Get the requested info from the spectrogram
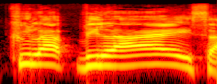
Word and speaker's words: Kulap Vilaysack: Hey, I actually have a problem with the way you mispronounced Kulap's name. – No, he said it right. He pronounced it correctly. – Kulap Vilaysa.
